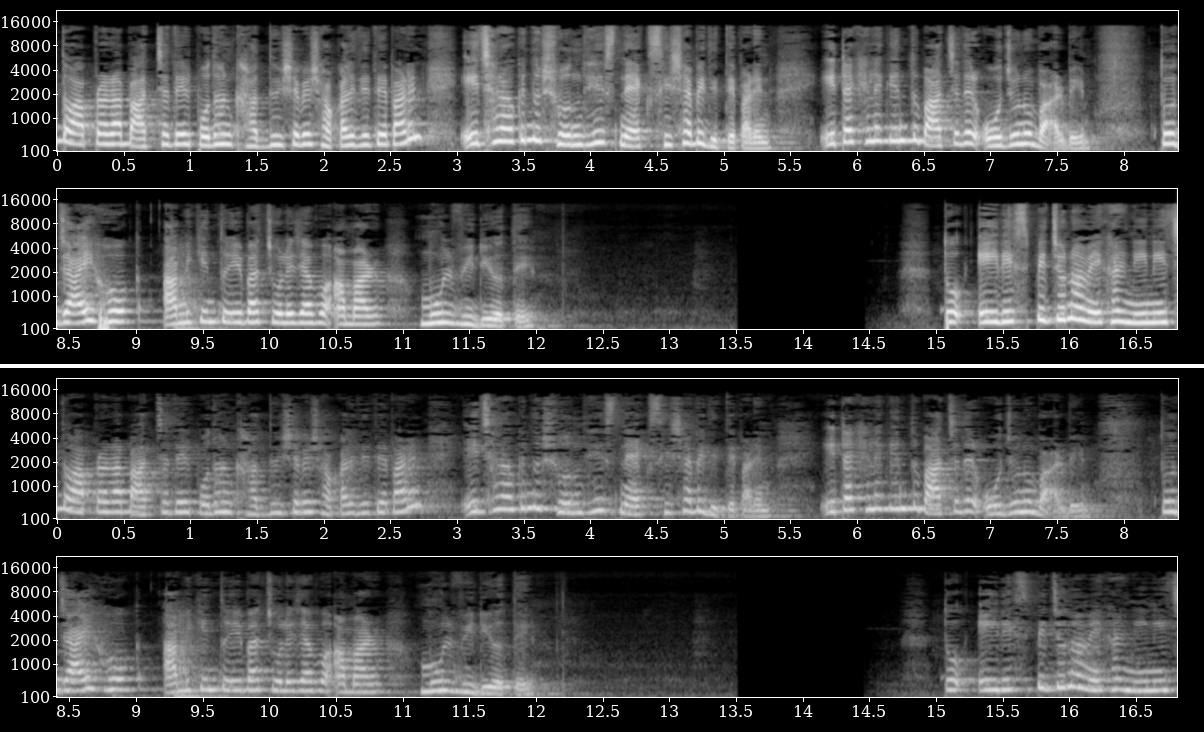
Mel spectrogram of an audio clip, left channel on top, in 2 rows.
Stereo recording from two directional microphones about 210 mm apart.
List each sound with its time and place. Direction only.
0.0 s a woman's voice: 45° left (ahead or behind); by 12.0 s 20° left (ahead or behind)
14.7 s a woman's voice: 40° left (ahead or behind)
